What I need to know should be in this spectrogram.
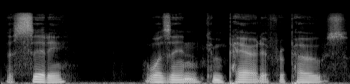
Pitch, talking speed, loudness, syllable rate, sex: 110 Hz, 105 wpm, -19 LUFS, 5.0 syllables/s, male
